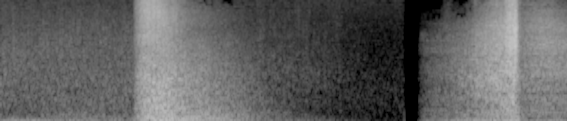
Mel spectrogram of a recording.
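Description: A bright flash sweeps by with a whoosh.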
